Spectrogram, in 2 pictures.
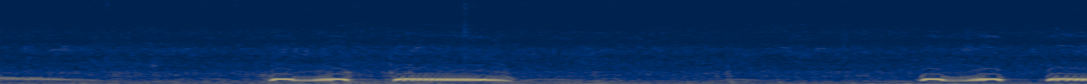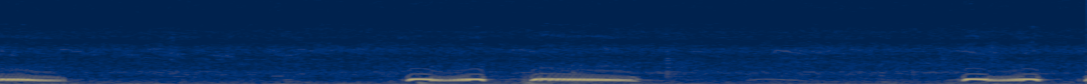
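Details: Spotted dove kept as a branch decoy coos in steady pairs: a short warbled note, then a longer cooing note that drops in pitch. The phrases repeat about every two seconds, with quiet background noise.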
